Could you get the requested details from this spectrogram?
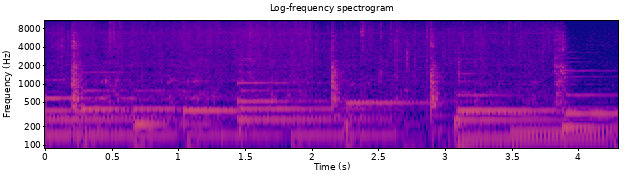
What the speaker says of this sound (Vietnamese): Dầu nóng thì các bạn cho trứng vào chiên trên lửa vừa.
